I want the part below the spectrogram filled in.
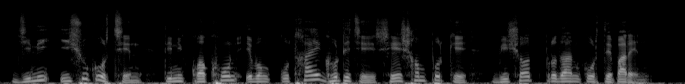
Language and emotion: Bengali, neutral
